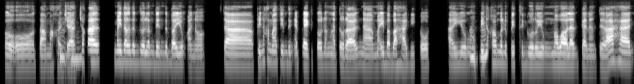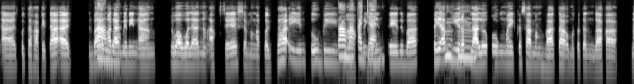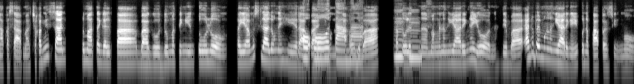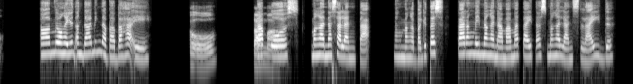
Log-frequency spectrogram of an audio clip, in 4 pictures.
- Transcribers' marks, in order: "maidagdag" said as "maidadag"; tapping; in English: "access"
- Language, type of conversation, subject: Filipino, unstructured, Paano mo tinitingnan ang mga epekto ng mga likás na kalamidad?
